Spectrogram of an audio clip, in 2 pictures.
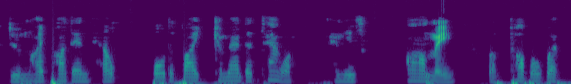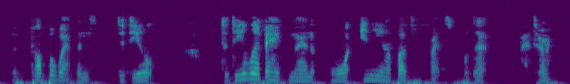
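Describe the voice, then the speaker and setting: A man voicing a determined, caring young female mechanic in a story reading, with earnest, halting delivery. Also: mid-range voice, dry recording, muffled recording, lightly acted. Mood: resolute. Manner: earnest, halting inner monologue.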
